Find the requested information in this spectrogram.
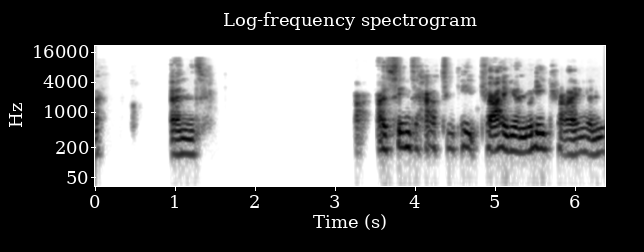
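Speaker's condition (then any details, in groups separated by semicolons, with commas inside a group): Muscular dystrophy; progressive muscle wasting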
